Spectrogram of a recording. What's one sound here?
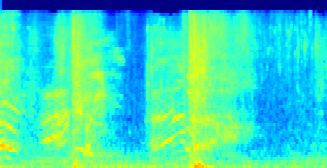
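A heavy boot stomps repeatedly on a creature's body with wet thuds.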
